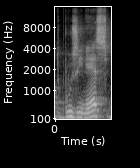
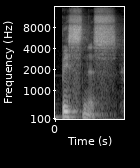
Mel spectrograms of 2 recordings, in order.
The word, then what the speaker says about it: business: So if you want to have your own business, here, not booziness, but business. So you don't have to pronounce the E sound. Business, not business. It's not like in rose, it's S, like in stock.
